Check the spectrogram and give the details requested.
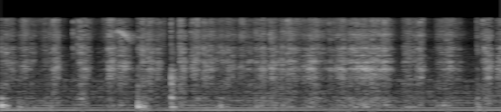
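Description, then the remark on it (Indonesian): Spices with half a spoon of salt and half a spoon of MSG are ground by hand with a steady, gritty rasping and scraping, continuous and moderately loud with uneven strokes, and no one speaks. “Kita haluskan.”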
